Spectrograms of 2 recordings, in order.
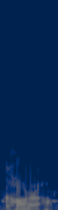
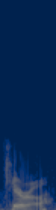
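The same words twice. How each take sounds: First: The first syllable sounds like the word car. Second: The first syllable sounds like the start of character. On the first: "I always say Kara. Like, car, vroom, vroom" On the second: "those who pronounce it Kara, like character"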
